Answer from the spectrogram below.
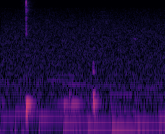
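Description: Two sharp computer mouse clicks, spaced well under a second apart, over a low steady hum with no voices.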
